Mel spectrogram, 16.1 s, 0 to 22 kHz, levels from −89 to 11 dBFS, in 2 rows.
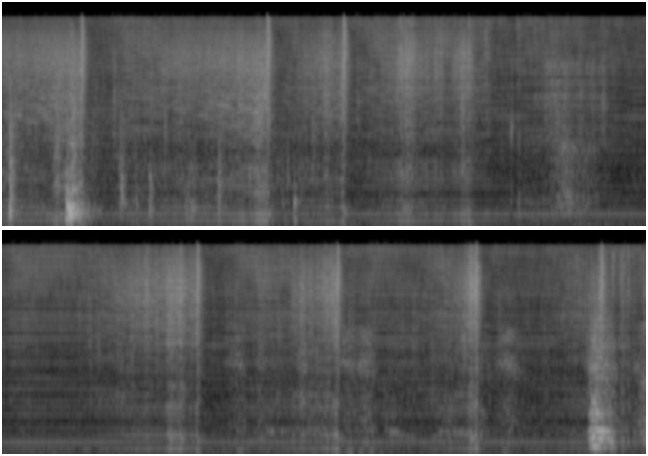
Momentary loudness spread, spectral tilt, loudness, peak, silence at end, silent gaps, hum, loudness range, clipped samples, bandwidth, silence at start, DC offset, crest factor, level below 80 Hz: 13 LU; -0.5 dB/octave; -28 LUFS; 0 dBFS; 0 s; none; none; 6 LU; under 0.1%; 16.5 kHz; 0 s; under 0.1%; 30 dB; -68 dBFS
